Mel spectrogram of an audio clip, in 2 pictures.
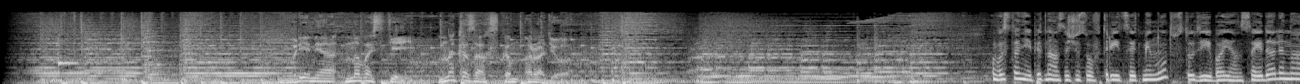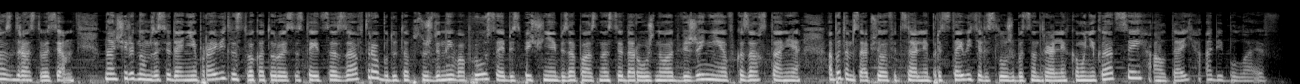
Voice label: Radio Russian; Kazakhskoe Radio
